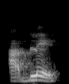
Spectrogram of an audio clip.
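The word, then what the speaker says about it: hablé: can hear the difference if there's no accent on that e i will pronounce it so i know it's a little bit subtle but hopefully you can hear the difference and again it's really important when you're speaking that you pronounce it correctly because hable is actually is a totally different conjugation so you might cause some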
